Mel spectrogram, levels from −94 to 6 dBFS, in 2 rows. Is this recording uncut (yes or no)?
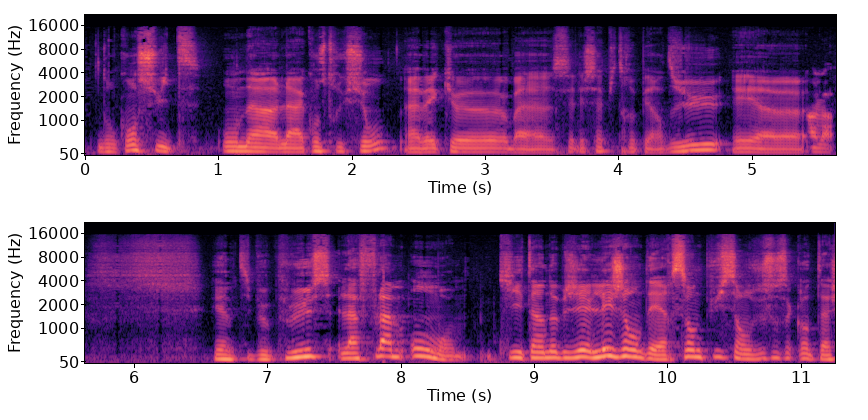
yes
